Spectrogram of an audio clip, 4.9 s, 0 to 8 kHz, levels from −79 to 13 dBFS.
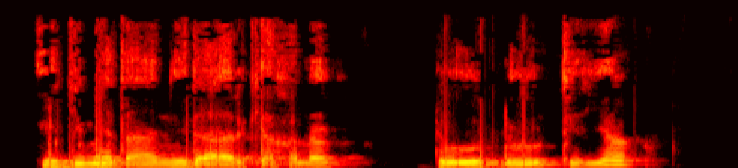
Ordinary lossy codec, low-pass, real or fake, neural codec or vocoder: MP3, 32 kbps; 7.2 kHz; fake; codec, 16 kHz, 6 kbps, DAC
